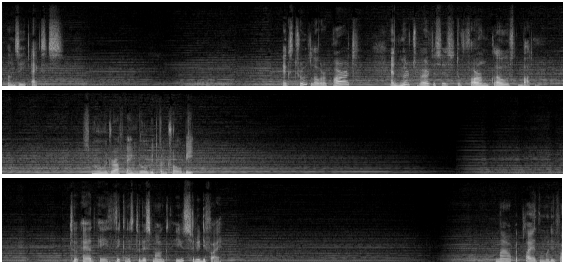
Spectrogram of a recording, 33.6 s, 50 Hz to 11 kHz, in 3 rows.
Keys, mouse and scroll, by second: 0.1-2.5 typing, 3.8-4.8 middle drag, 4.6 a, 4.8 b, 5.0 middle click, 5.3 e, 6.5 alt+m, 7.2 t, 7.8 alt+m, 9.0 g, 9.8 click, 10.6-13.0 middle drag, 11.8 z, 12.3 a, 12.4 a, 12.8 ctrl+n, 13.0 a, 13.3-14.3 right drag, 13.8 ctrl+b, 15.9 ctrl+Tab, 16.2 a, 16.3 c, 16.8 click, 16.8 w, 17.5 Tab, 17.8 Tab, 17.9 a, 18.2-19.2 right drag, 18.4 g, 18.9 Tab, 19.2 z, 19.6 ctrl+1, 20.4 Tab, 20.8 KP_1, 21.3 ctrl+r, 22.8 ctrl+r, 24.2 Tab, 25.1-26.7 drag, 27.0 click, 27.2 right click, 28.0 middle click, 28.0-29.0 drag, 29.8 middle click, 30.0 Tab, 30.7 ctrl+r, 31.4 Tab, 32.5 click, 32.7 Tab, 32.9 right click, 33.4 z.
